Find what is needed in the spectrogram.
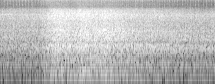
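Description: Toyota Revo's gasoline engine running after being started from a DIY lithium-polymer jump starter pack. It grows louder about a second in and holds there.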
